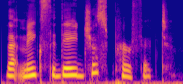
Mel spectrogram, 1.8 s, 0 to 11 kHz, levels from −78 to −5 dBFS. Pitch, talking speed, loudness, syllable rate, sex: 240 Hz, 195 wpm, -17 LUFS, 4.9 syllables/s, female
